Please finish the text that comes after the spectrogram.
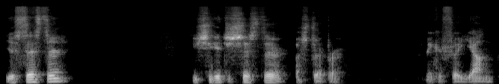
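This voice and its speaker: Slangy tired man in his forties, husky. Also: deep voice, moderate pace. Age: 40s. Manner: laid-back slangy, drifts from mumbling to excited. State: tired, yawning. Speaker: live-stream vlogger. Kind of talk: casual live chat reading comments.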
